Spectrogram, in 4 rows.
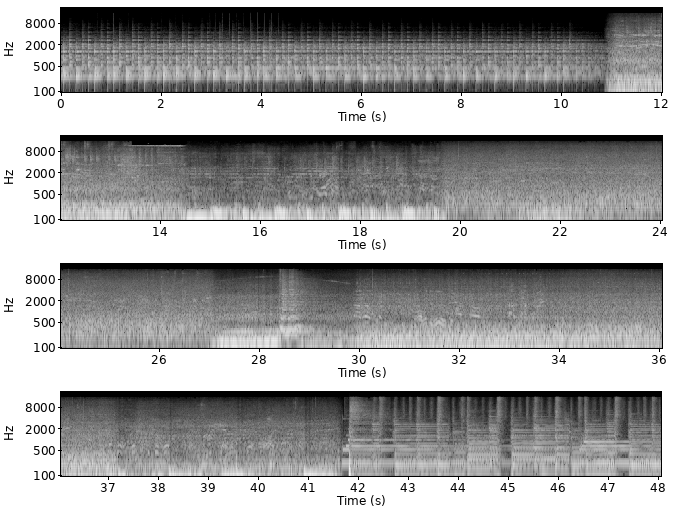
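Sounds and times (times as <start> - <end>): truck engine drone: 10.9 - 22.1, 25.7 - 43.4
road noise: 10.9 - 41.7
vehicle horn: 28.4 - 29.3
truck engine driving through sand: 29.0 - 41.6.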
